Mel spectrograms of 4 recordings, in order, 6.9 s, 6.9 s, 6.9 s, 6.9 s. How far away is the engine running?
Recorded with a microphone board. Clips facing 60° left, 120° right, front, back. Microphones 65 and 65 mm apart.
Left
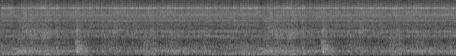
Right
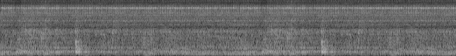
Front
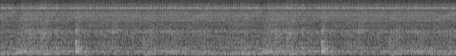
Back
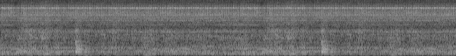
About 4 m.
